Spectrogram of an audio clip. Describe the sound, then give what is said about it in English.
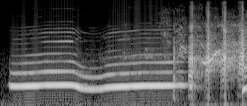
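A voice imitates a whale call: a long, loud, tonal moan that sags in pitch partway through, then holds steady before breaking into a few choppy, breathy bursts like laughter. “Oh, that was a really good whale sound.”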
